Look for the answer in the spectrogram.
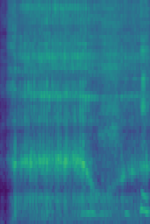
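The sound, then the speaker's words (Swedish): Someone imitates a snore with their voice, mimicking the soft palate vibrating against the back wall of the throat when lying on the back: one drawn-out, rattling, buzzy breath lasting about two seconds, fairly loud, its pitch dropping partway through. “Däremellan har du den mjuka gommen som i väldigt många tillfällen bidrar till att när man ligger ner på rygg så lägger den sig mot bakre svallväggen. Vi andas med luften upp och ner. Det blir som en ventilkil liksom.”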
